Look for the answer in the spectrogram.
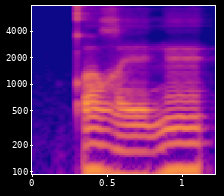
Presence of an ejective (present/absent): present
